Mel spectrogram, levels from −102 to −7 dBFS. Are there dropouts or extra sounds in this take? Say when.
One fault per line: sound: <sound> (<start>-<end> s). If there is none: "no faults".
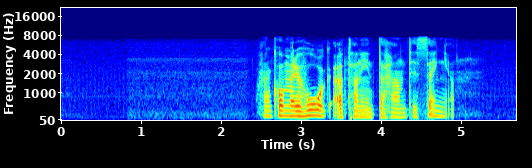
no faults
